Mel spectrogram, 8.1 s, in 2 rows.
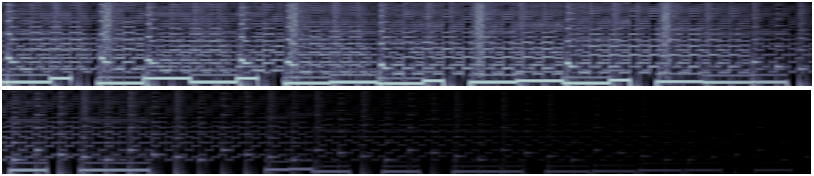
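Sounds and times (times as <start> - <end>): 
level game music: 0.0 - 3.9.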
